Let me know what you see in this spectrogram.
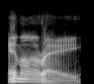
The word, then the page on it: MRA: British English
